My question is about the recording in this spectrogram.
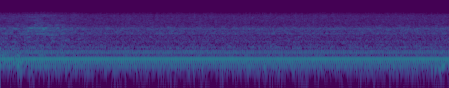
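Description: Steady low electrical hum from a meeting-room microphone and sound system, with a faint hiss underneath.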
